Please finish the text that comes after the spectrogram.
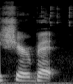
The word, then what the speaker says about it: Chabert: Maybe it'll be one of Lacey Chabert's. I can't talk all of a sudden. Danny herself. It's French, so it doesn't. It's not pronounced how it looks.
